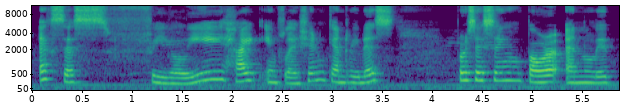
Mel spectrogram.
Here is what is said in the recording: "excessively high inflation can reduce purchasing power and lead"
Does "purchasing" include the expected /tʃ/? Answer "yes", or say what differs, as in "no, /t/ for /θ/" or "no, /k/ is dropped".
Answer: no, /s/ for /tʃ/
